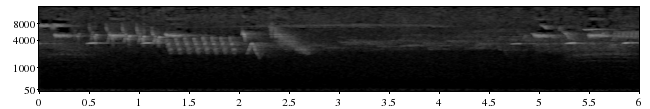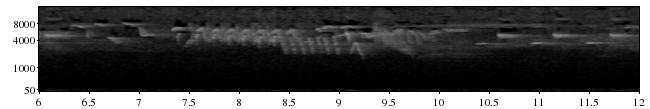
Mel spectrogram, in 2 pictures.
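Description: Songbirds chirping and trilling, with quick high notes and fast runs of repeated notes. The birds fall quiet for about two seconds about a quarter of the way in, then pick up again.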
